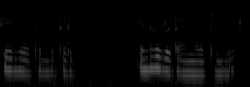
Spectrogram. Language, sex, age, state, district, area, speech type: Telugu, female, 30-45, Telangana, Hanamkonda, rural, spontaneous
